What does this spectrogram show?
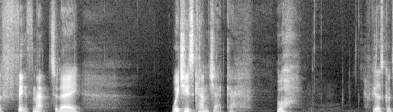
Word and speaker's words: Kamchatka: And this is the first time that I actually get to announce the 5th map today, which is Kamchatka. Whew. Feels good saying that. Although I probably butchered the name again.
